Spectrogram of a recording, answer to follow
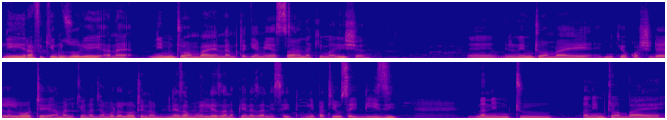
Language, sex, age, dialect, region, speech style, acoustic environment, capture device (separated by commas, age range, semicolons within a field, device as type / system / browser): Swahili, male, 35-44, Kenya - Nairobi Sheng-influenced, Kenya, excited; focused, silence, desktop / macOS / Chrome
